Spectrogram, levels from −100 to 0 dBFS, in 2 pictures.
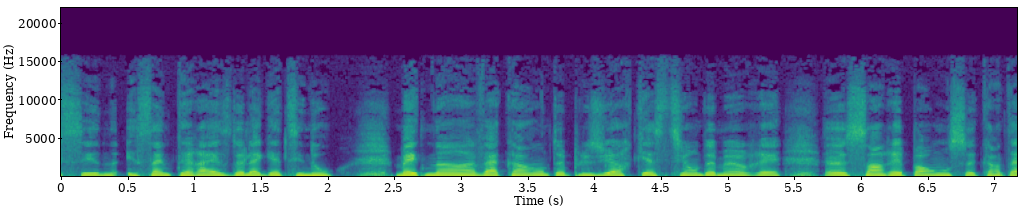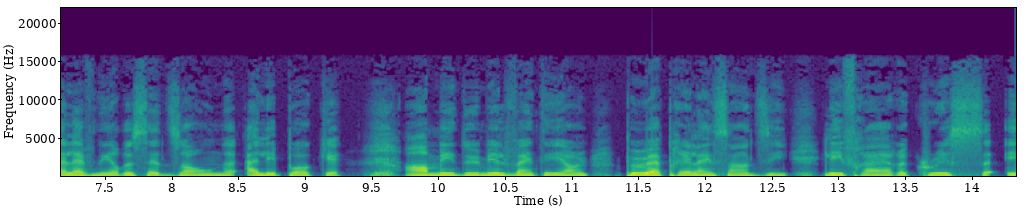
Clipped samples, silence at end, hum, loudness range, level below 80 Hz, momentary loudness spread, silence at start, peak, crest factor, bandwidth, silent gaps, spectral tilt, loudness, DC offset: under 0.1%; 0 s; none; 2 LU; -40 dBFS; 7 LU; 0 s; 0 dBFS; 16 dB; 12.5 kHz; none; -7 dB/octave; -17 LUFS; under 0.1%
